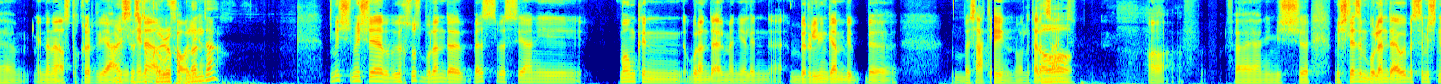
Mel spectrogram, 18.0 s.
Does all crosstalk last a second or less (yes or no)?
no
